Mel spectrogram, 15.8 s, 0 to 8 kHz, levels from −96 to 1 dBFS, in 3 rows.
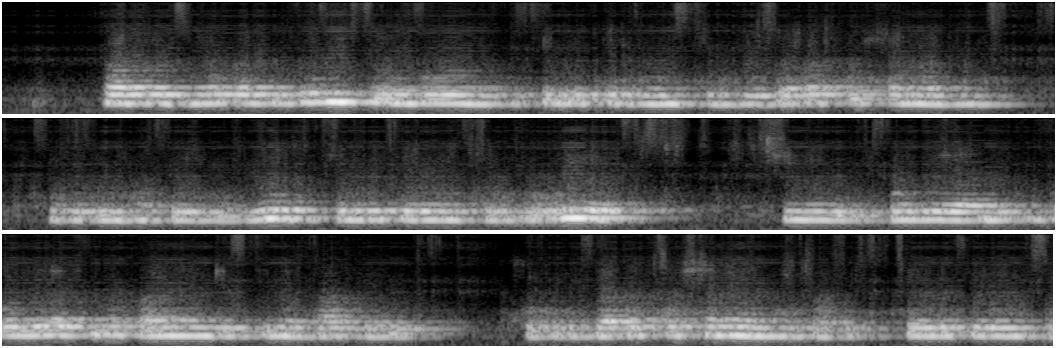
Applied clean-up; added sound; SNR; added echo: neural separator model SepFormer DNS4.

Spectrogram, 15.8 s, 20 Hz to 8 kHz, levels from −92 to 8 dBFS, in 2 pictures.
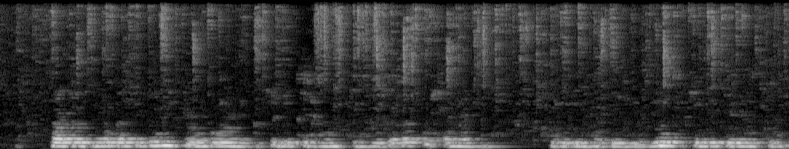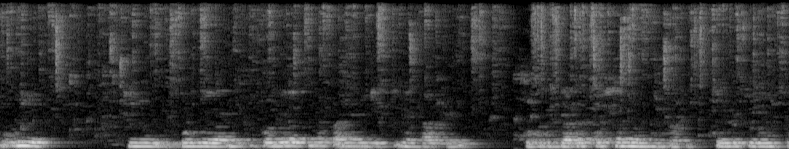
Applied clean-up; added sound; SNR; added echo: classical method WPE with log-MMSE.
